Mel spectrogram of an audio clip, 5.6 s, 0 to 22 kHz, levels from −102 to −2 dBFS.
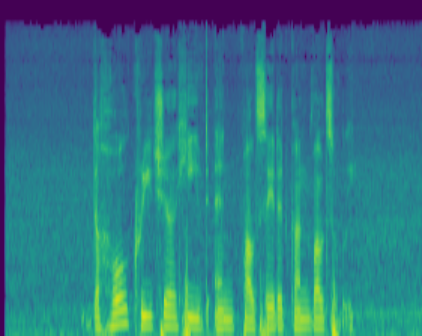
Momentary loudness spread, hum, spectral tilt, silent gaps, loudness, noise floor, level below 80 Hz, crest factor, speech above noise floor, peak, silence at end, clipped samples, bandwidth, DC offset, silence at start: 22 LU; none; -5 dB/octave; none; -17 LUFS; -39 dBFS; -28 dBFS; 18 dB; 23 dB; 0 dBFS; 0 s; under 0.1%; 16 kHz; under 0.1%; 0.05 s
